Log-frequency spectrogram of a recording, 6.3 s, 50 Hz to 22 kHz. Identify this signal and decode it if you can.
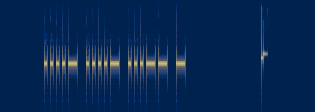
Morse code, heard as a keyed tone, about 20 wpm, 700 Hz. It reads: 443T
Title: Common Cut Numbers - 4-Digit 20wpm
